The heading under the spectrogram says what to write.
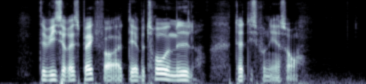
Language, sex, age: Danish, male, 24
